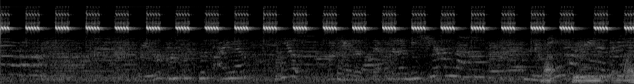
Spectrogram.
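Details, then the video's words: Loud-voiced Javanese field cricket, jangkrik jeliteng, caught in a rice field: piercing metallic chirps repeat at a brisk, even pace of about three per second, some twenty in total, above quiet indistinct low sounds. "SUARA JANGKRIK PENGUSIR TIKUS SUARA ASLI"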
